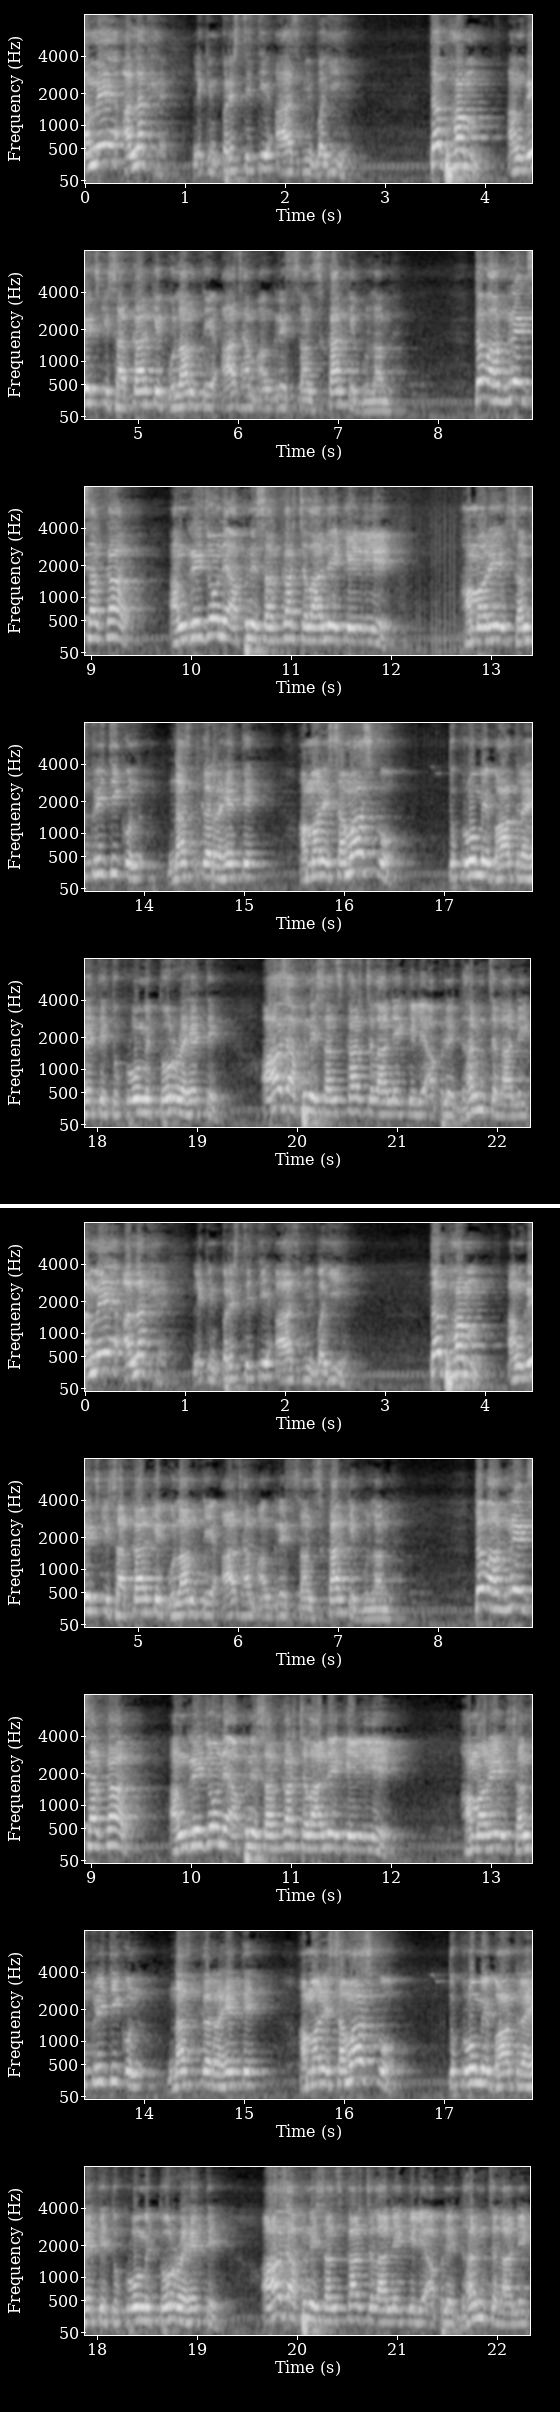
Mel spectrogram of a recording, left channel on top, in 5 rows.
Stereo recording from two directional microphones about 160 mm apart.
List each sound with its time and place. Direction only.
0.0 s a sound: 20° right (ahead or behind)
1.1 s a man's voice: 15° right (ahead or behind)
4.2 s a man's voice: 20° right (ahead or behind)
13.1 s a man's voice: 15° right (ahead or behind)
